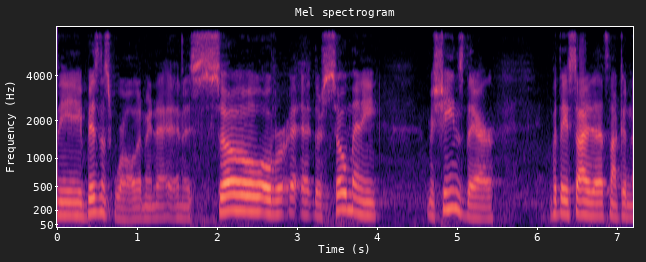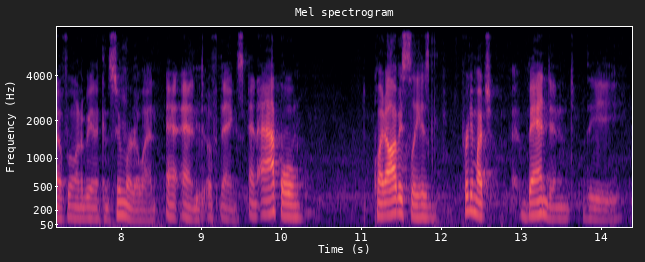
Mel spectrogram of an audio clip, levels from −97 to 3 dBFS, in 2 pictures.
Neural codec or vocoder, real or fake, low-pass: codec, 16 kHz, 4 kbps, FreqCodec, larger model; fake; 7.2 kHz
